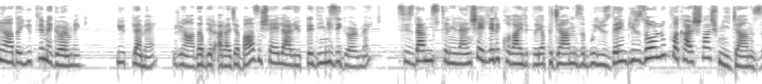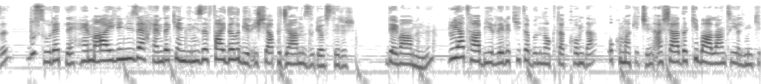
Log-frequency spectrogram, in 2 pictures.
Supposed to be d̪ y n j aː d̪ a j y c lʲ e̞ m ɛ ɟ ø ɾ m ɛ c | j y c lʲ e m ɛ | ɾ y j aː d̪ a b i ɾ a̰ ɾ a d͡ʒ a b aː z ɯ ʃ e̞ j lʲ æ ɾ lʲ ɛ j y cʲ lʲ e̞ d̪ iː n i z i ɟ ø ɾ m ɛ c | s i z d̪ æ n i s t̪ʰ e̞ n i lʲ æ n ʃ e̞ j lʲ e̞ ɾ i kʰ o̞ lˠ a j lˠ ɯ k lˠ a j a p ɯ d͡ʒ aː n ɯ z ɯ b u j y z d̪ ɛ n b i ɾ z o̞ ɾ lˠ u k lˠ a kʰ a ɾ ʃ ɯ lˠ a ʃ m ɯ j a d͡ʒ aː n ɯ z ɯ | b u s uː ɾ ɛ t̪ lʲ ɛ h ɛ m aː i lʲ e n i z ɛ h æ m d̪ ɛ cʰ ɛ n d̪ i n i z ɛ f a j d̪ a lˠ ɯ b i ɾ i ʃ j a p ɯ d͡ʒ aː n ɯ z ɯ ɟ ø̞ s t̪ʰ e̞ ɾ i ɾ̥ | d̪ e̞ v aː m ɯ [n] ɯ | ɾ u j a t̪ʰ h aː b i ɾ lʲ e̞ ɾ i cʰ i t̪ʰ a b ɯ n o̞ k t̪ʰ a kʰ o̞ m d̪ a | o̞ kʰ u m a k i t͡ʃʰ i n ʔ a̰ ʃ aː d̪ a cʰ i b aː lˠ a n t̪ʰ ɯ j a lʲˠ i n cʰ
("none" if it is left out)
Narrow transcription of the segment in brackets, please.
n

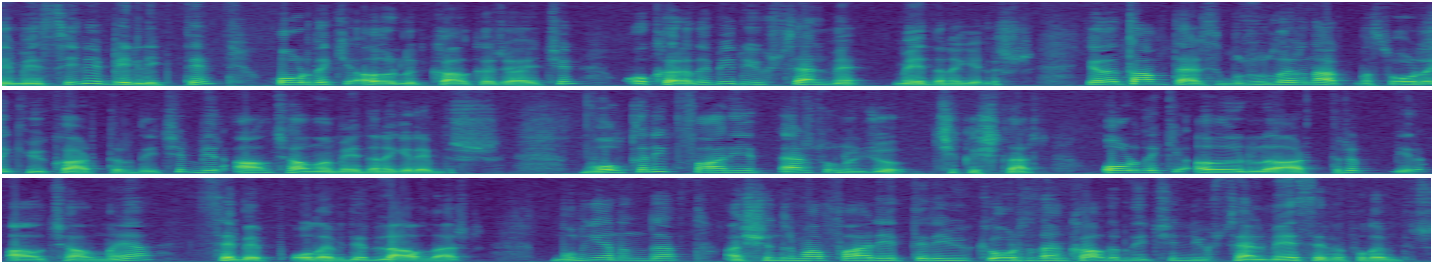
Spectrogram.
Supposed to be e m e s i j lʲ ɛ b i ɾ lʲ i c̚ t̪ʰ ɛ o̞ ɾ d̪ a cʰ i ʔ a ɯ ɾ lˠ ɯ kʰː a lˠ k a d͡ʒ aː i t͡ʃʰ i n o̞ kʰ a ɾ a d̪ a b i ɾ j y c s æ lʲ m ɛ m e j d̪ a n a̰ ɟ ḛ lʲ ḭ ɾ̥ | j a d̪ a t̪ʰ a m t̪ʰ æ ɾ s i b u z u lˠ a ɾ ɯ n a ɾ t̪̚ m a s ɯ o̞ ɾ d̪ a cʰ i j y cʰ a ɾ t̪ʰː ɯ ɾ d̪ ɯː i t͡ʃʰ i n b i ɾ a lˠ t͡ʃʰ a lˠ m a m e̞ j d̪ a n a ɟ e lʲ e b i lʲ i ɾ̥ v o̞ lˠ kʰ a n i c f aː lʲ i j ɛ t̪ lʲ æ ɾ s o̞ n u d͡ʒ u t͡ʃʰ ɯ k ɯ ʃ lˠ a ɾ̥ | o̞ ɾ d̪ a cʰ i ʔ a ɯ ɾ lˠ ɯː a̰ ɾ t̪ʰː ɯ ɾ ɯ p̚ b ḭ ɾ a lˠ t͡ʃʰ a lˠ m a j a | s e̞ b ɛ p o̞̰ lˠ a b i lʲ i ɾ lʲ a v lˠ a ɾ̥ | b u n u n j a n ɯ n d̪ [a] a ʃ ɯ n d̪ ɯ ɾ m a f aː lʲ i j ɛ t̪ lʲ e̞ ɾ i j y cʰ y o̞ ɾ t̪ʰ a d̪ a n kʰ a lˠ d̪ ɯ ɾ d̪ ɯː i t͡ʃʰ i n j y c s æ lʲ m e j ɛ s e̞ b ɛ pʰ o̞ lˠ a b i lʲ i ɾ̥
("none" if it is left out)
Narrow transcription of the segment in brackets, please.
a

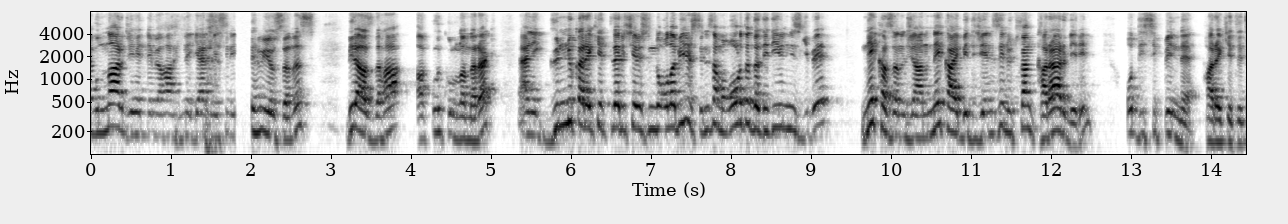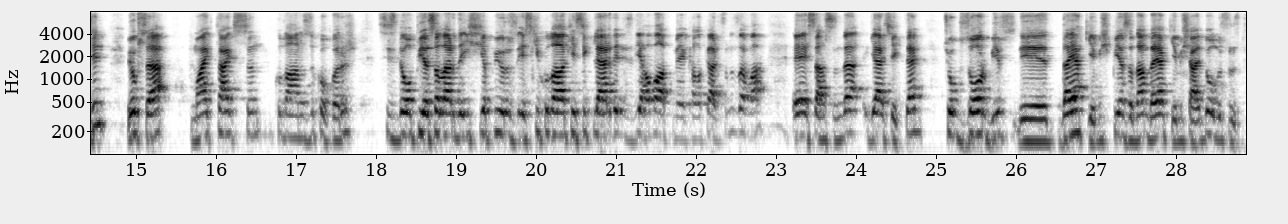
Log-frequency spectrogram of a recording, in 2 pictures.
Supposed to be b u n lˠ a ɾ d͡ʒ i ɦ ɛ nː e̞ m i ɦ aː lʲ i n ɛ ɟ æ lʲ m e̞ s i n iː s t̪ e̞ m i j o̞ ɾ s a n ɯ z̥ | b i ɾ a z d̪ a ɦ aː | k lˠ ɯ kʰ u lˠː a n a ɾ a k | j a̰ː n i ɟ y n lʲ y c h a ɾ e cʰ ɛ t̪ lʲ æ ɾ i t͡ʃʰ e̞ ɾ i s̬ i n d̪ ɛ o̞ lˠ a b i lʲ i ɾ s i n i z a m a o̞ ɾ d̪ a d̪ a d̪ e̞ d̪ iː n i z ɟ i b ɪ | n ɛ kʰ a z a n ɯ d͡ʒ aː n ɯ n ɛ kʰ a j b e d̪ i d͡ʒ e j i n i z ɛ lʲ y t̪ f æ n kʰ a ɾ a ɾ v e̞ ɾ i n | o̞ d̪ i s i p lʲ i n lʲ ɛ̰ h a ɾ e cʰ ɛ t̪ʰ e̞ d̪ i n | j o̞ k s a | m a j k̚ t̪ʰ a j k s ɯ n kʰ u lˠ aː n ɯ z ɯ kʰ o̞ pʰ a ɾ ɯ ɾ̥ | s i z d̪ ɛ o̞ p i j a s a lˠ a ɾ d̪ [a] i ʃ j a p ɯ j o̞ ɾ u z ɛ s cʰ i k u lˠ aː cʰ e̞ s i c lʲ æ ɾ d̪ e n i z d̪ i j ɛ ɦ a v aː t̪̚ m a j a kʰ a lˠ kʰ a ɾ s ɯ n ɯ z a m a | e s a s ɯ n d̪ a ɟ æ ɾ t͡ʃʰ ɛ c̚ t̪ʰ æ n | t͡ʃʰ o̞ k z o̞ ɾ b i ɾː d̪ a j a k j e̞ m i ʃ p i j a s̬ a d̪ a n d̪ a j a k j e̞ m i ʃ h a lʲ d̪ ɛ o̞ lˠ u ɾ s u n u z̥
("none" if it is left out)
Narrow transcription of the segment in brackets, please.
a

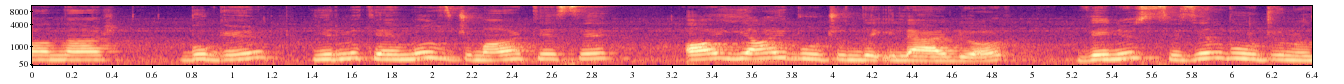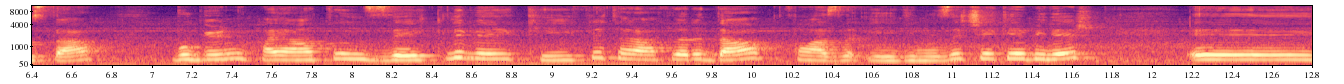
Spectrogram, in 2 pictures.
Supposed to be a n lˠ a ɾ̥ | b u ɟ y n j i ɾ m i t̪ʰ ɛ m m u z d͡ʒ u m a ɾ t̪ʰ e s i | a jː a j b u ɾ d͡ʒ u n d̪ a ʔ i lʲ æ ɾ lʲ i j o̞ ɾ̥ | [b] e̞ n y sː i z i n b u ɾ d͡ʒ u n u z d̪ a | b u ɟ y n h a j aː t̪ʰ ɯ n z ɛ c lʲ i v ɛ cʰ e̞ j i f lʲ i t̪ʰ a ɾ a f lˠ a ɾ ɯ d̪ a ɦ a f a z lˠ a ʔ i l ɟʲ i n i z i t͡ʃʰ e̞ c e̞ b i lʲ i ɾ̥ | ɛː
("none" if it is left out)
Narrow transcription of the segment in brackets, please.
v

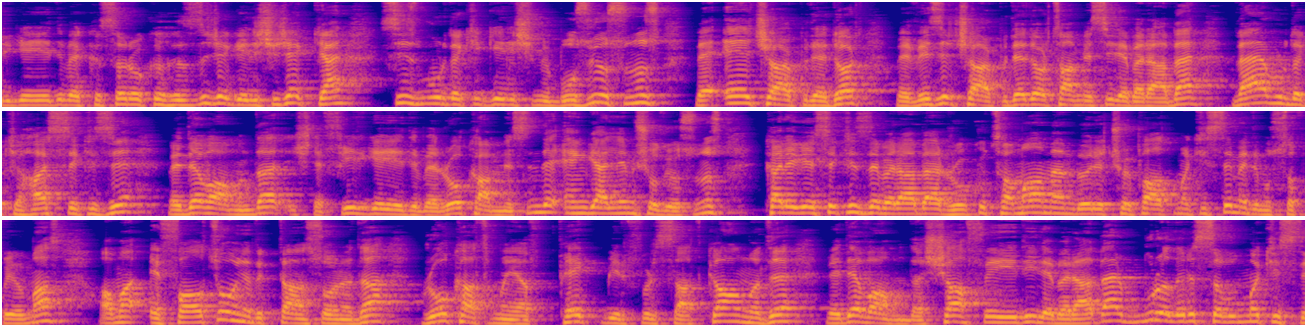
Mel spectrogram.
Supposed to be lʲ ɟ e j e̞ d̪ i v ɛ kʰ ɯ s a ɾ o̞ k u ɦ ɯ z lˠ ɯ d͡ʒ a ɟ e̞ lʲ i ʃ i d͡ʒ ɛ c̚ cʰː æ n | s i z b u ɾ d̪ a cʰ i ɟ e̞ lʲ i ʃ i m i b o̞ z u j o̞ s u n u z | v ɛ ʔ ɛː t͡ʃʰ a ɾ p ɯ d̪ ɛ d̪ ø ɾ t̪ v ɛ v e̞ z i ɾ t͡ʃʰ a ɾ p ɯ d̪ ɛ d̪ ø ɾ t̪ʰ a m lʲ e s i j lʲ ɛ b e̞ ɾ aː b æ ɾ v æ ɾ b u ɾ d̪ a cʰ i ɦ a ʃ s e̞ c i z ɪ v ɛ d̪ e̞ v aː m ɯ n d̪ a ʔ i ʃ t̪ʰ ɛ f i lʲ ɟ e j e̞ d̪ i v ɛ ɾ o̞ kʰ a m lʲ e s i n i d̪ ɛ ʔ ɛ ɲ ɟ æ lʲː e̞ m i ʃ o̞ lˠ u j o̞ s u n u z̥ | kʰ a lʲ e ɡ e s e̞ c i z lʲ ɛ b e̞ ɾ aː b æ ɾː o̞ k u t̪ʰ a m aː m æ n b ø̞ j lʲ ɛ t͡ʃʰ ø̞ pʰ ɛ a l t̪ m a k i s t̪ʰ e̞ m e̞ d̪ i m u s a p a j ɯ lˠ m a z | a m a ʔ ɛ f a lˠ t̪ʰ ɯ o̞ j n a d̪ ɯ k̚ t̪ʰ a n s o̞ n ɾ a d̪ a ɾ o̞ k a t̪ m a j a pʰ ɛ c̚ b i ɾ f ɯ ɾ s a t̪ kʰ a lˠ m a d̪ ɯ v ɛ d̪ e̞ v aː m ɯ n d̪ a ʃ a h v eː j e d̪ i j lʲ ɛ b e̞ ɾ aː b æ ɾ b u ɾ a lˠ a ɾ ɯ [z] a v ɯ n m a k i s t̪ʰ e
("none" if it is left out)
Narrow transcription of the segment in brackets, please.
s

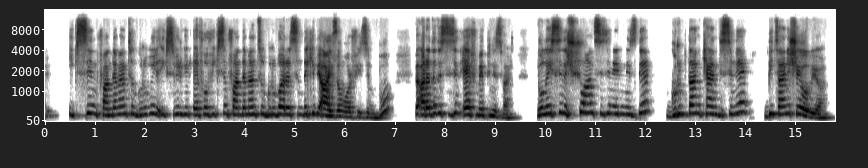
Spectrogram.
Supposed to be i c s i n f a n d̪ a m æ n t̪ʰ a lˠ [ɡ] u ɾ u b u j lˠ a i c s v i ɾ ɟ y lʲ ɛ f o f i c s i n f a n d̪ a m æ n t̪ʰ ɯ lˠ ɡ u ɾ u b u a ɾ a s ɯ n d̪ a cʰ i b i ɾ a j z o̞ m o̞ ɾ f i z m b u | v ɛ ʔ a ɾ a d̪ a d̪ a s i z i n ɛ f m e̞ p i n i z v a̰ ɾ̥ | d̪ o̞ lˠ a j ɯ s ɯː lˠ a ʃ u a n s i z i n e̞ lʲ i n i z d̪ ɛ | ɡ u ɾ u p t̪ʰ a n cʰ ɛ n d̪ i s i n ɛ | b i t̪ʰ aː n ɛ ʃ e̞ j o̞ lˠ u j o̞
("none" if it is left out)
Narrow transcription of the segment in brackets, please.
ɡ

